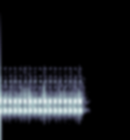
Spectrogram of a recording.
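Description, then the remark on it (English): A single short burst of a telephone ringing, a bright trilling electronic warble lasting under a second, clear with no voices, then silence. “I called him a few minutes ago to make sure he hadn't gone back to bed and to make sure I hadn't imagined the phone call in the first place.”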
